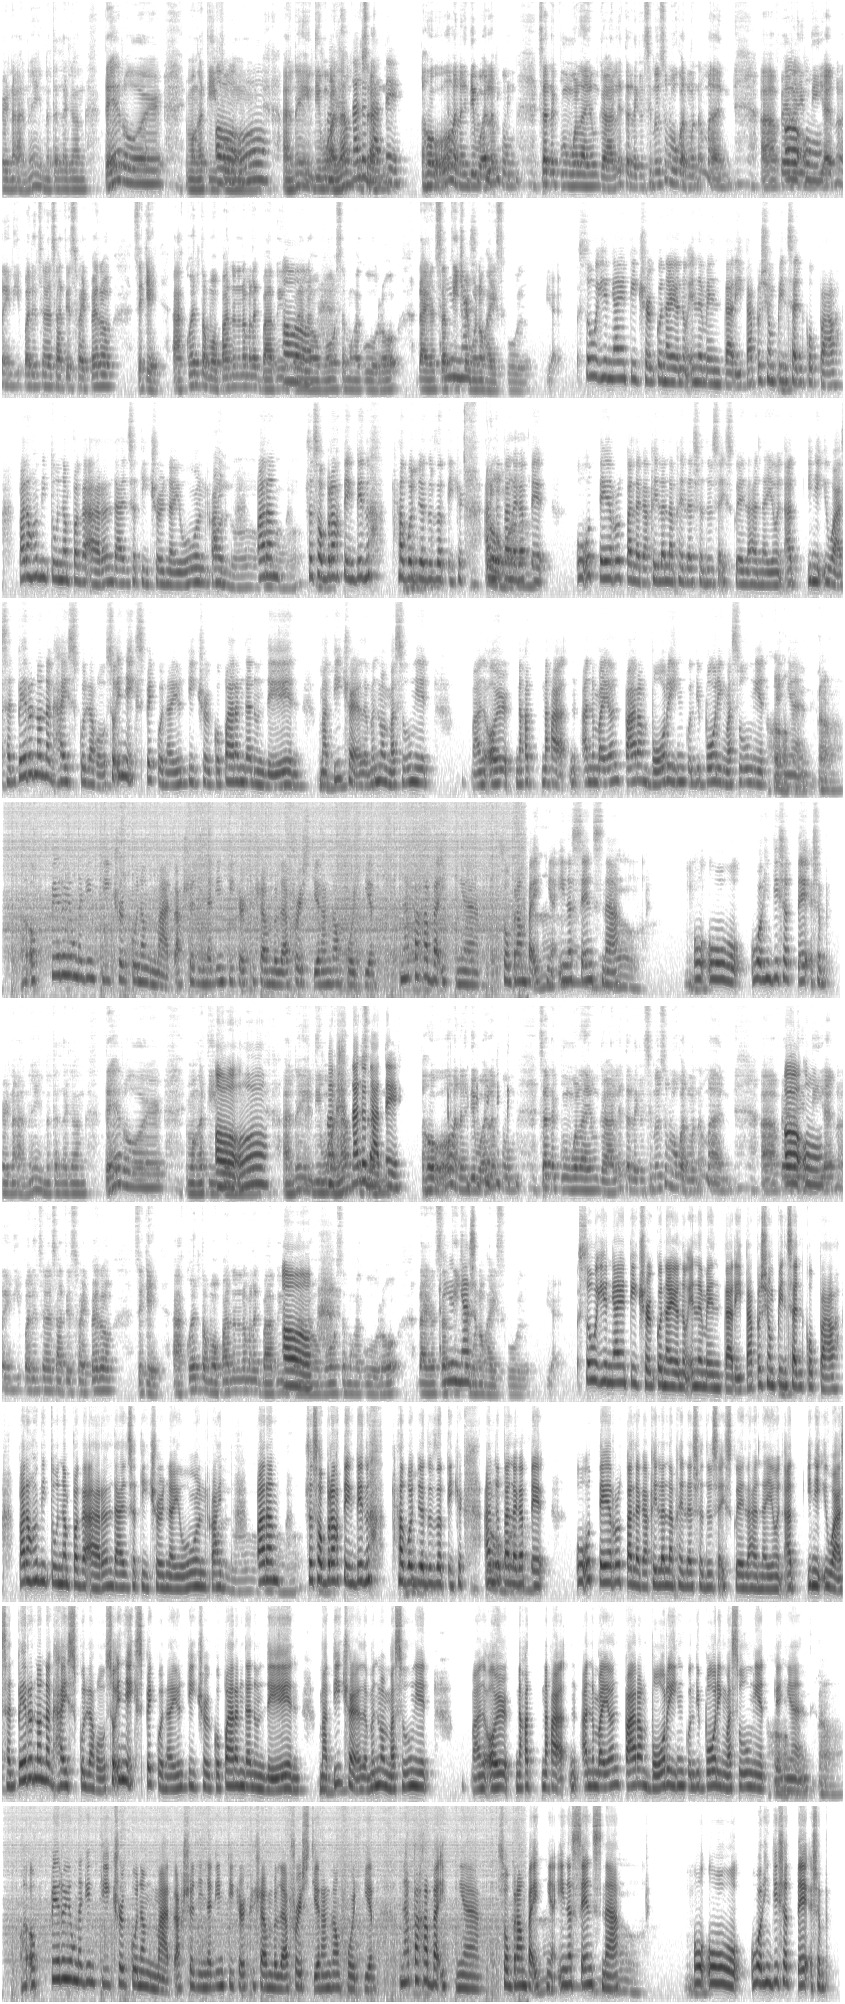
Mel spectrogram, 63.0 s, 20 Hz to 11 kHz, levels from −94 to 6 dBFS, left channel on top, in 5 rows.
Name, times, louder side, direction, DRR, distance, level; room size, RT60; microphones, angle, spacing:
voice 1, 0.0-5.8 6.3-14.2 14.6-14.9 15.2-18.5 18.9-20.5 20.8-20.9 24.2-24.3 28.4-29.5 29.9-30.0 31.4-31.8 32.2-33.2 42.6-43.3 49.3-50.4 58.4-60.0 60.7-60.9, left 1 dB, 75° left, 1.0 m, -37 dB
voice 2, 3.2-4.0 4.9-6.0 11.7-12.3 16.8-17.6 19.2-19.6 21.2-29.4 29.8-33.3 33.9-42.3 42.6-44.5 44.9-49.9 50.7-56.1 56.4-59.7 60.8-62.8, right 7 dB, 80° right, 0.3 m, -28 dB
sound 1, 50.5-58.3, left 1 dB, 15° left, 1.1 m, -46 dB
4.7 x 2.4 x 3.1 m
head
